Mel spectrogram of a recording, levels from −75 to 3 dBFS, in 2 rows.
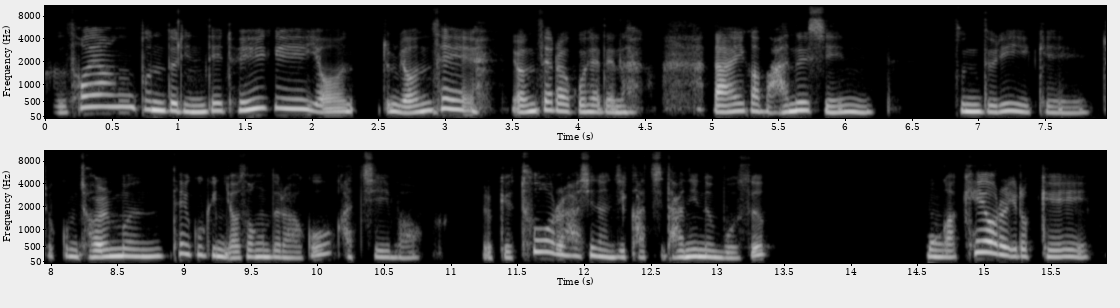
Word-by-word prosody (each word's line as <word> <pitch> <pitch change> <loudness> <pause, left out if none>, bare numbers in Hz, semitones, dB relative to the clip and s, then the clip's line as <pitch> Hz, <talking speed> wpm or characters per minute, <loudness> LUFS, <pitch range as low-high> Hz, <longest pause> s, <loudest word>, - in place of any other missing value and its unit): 그 175 -1 -9
서양분들인데 250 - +2
되게 280 +2 +2
연 105 - 0 0.2
좀 210 -3 0
연세 235 +9 +3 0.3
연세라고 215 -2 +2
해야 195 - +1
되나요? 185 0 -2 0.6
나이가 215 +3 +3
많으신 195 -3 +1 0.6
분들이 205 0 +2
이렇게 175 -3 -6
쪼끔 205 -3 -5
젊은 210 +2 +2
태국인 250 -7 -2
여성들하고 190 - -3
같이 185 0 -7
뭐 170 0 -9 0.5
이렇게 - - -6
투어를 330 -8 -1
하시는지 205 -5 -1
같이 180 -1 -10
다니는 190 0 +3
모습 170 +11 -4 1.1
뭔가 195 -2 0
케어를 315 -7 +4
이렇게 200 -2 -2
205 Hz, 280 characters per minute, -22 LUFS, 185-240 Hz, 1.1 s, 케어를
